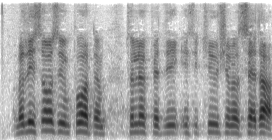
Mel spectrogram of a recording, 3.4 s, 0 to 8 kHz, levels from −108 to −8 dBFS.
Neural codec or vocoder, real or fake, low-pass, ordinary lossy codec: codec, 24 kHz, 0.9 kbps, WavTokenizer, medium speech release version 1; fake; 7.2 kHz; none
